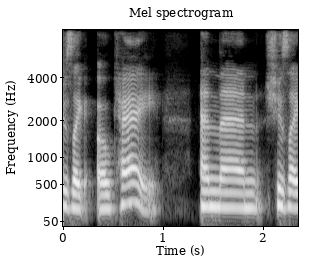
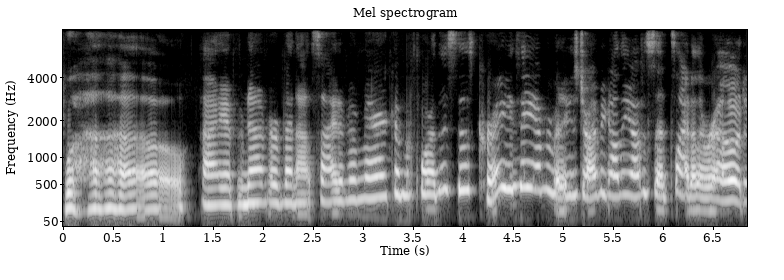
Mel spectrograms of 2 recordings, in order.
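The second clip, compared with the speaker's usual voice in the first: dazed, buzzy, delirious wonder, high and swooping; 8 semitones higher than usual. Retelling walking around after landing in Auckland: imitating her delirious, buzzy self. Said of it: "super delirious from the flight and just really buzzy".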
